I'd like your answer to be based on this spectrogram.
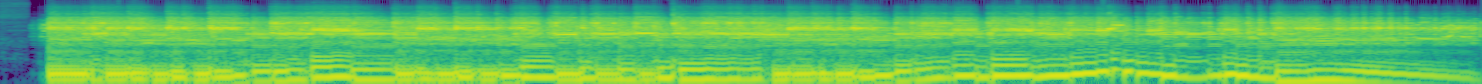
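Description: A thick, heavily effected electric bass with pickups wired together like a big humbucker plays a busy melodic line, distorted and chorused, loud and steady with no voices.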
